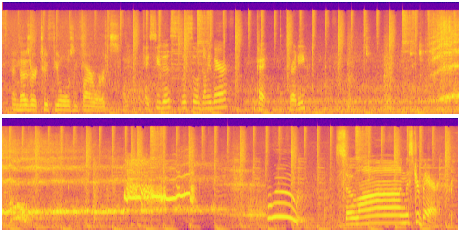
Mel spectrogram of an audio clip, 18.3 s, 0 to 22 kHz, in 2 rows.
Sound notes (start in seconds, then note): 8.4 chemicals screeching; 11.5 screaming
